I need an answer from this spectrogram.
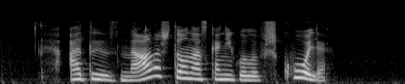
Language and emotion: Russian, positive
